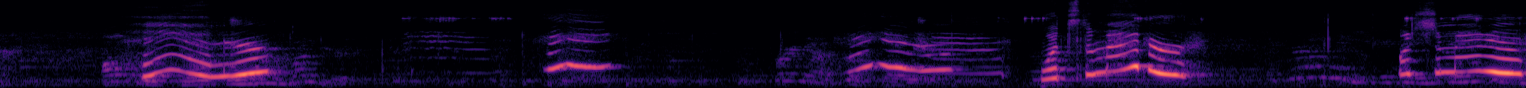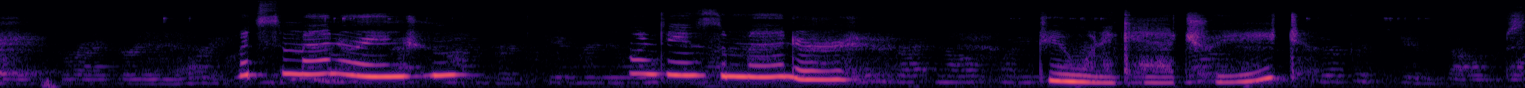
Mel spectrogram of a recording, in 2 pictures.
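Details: Domestic cats meowing at their owner indoors: a series of rising-then-falling meows with clear harmonic stacks, one every couple of seconds, about eight calls in sequence, some short and chirpy, others drawn out.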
